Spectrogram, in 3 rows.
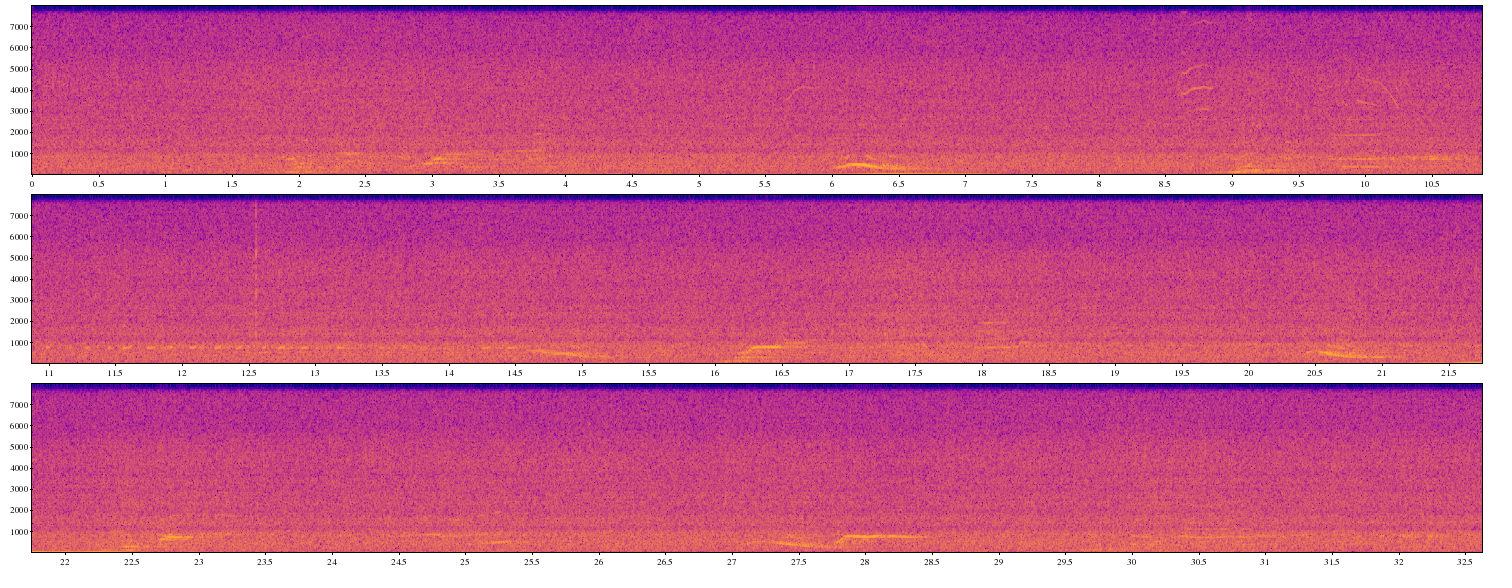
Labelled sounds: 8.6	8.9	Pacific white-sided dolphin, 3.8 to 4.2 kHz
9.7	10.1	humpback whale, 1.8 to 2.0 kHz
16.2	16.5	humpback whale, 0.78 to 0.91 kHz
22.7	23.0	humpback whale, 0.78 to 0.91 kHz
27.8	28.4	humpback whale, 0.78 to 0.91 kHz

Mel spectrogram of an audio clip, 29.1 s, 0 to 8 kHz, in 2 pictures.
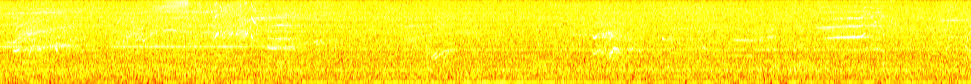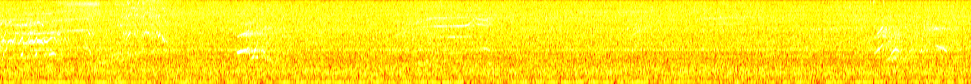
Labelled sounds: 0.0	1.3	killer whale, 0.30 to 6.1 kHz
1.6	4.9	killer whale, southern resident, call S10, 0.73 to 8.0 kHz
6.1	7.1	killer whale, 0.53 to 4.4 kHz
8.8	9.5	killer whale, 0.30 to 3.0 kHz
10.9	11.8	killer whale, 0.68 to 2.6 kHz
12.2	13.4	killer whale, southern resident, J pod, call S01, 0.84 to 6.7 kHz
14.0	17.5	killer whale, southern resident, J pod, call S10, 0.30 to 8.0 kHz
18.0	18.9	killer whale, southern resident, 0.30 to 4.0 kHz
20.8	22.1	killer whale, southern resident, J pod, call S01, 0.30 to 5.7 kHz
23.2	24.7	killer whale, 0.57 to 5.6 kHz
25.0	25.8	killer whale, 1.8 to 5.6 kHz
27.5	29.0	killer whale, 0.30 to 3.8 kHz

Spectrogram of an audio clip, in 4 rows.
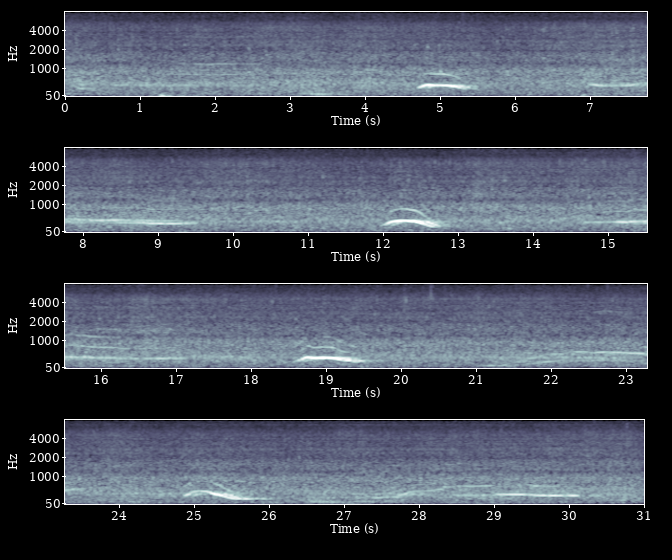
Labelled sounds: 1.9	2.2	humpback whale, 1.1 to 1.2 kHz
4.9	5.2	humpback whale, 0.78 to 0.94 kHz
12.1	12.5	humpback whale, 0.78 to 0.91 kHz
15.7	16.1	humpback whale, 1.1 to 1.2 kHz
22.6	22.9	humpback whale, 2.8 to 3.0 kHz

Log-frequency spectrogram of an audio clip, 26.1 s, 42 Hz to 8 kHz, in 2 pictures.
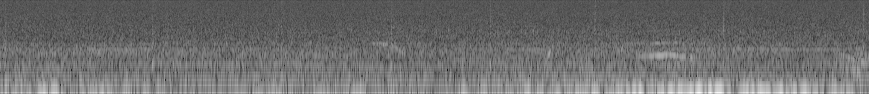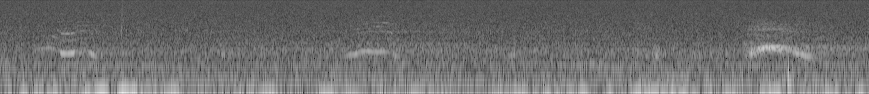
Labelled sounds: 13.8	14.2	humpback whale, 1.2 to 1.5 kHz
18.6	18.9	humpback whale, 2.2 to 2.3 kHz
24.4	24.8	humpback whale, 1.4 to 1.8 kHz

